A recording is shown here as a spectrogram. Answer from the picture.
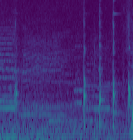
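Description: Kitchen utensils clinking against dishes on a cooking table: four quick, sharp clinks in the second half.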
